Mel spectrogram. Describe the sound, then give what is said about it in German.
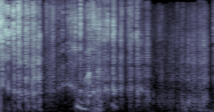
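Crinkly rustling of a crisp bag showing a picture of Beef Wellington being torn open, followed by crunching sounds, fairly loud, with no talking. “Ich mach's dir jetzt mal auf.”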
